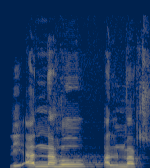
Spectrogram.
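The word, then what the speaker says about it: لأنه: Jangan Jangan suka tambah huruf, jangan suka tambah. Baca saja yang ada. Li'annahu al-maqsudu al-muradu bil fiqhi. Tidak ada wawunya. Wal muradu bil fiqhi huna masailul fiqhi.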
